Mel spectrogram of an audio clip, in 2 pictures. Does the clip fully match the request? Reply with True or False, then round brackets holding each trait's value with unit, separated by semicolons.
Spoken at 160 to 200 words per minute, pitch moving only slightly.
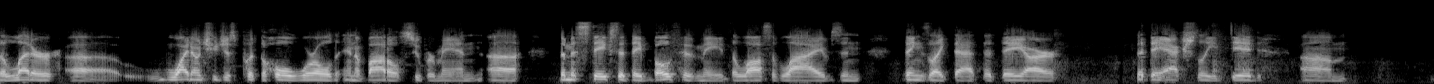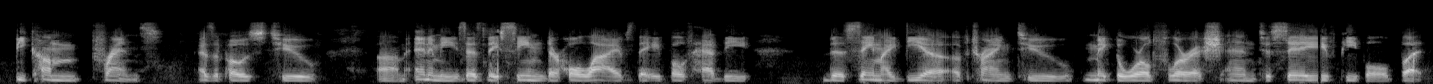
False (150 wpm; 1.9 semitones)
